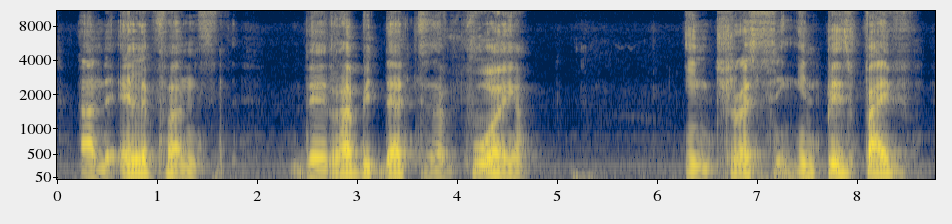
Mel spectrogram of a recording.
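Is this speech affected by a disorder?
Yes: neurological disease.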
